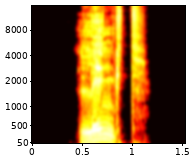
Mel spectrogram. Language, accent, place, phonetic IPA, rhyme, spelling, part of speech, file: German, Germany, Berlin, [lɛŋkt], -ɛŋkt, lenkt, verb, De-lenkt.ogg
- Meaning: inflection of lenken: 1. third-person singular present 2. second-person plural present 3. plural imperative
